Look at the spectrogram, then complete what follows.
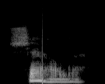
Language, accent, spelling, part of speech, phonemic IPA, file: English, Southern England, shareholder, noun, /ˈʃɛəˌhəʊl.də(ɹ)/, LL-Q1860 (eng)-shareholder.wav
- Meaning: One who owns shares of stock in a corporation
